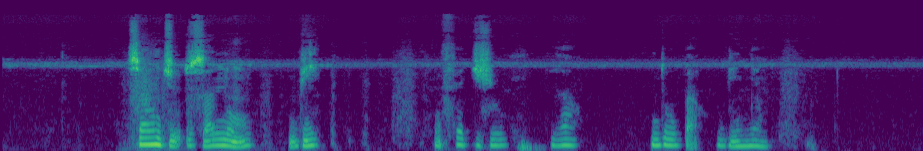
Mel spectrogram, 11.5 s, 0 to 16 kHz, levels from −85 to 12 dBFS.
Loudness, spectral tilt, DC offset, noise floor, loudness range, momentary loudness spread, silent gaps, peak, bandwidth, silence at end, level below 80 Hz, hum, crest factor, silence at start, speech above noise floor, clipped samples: -18 LUFS; -5 dB/octave; under 0.1%; -53 dBFS; 12 LU; 21 LU; none; 0 dBFS; 11.5 kHz; 1.95 s; -54 dBFS; none; 22 dB; 1.6 s; 34 dB; under 0.1%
